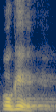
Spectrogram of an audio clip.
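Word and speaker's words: ans: इसे प्रोनाउंस कैसे करते हैं? ओ ओ।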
